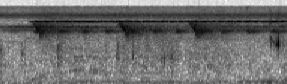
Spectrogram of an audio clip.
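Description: Faint tropical forest ambience: a thin, steady high-pitched insect whine sets in just after the start, with short high chirping calls repeating about every two-thirds of a second.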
